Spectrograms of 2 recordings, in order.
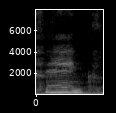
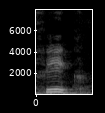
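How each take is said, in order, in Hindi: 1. स्वर k से पहले अनुनासिक है। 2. स्वर सादा है, इसमें नासिक ध्वनि नहीं है।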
